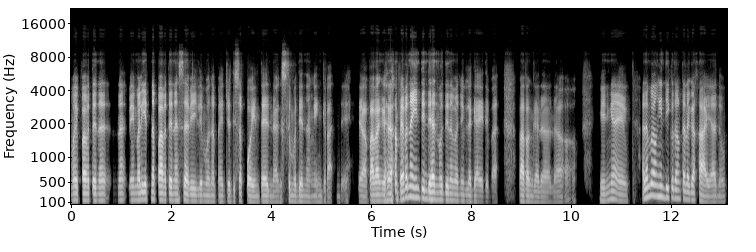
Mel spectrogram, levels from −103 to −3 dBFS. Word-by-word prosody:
May 135 0 +1
parte 135 -1 +3
na 130 0 0 0.2
na 140 - 0
may 140 +1 -2
maliit 150 +2 +2
na 155 - +4
parte 140 -1 +4
ng 135 -1 0
sarili 125 -3 0
mo 120 - -10
na 115 - -4
medyo 115 0 -7
disappointed, 110 -1 -2
na 105 0 -7
gusto 110 - -4
mo 115 - -8
din 110 -1 -4
ng 105 +1 -7
engrande. 110 0 -11
'Di - - -9
ba? 105 - -1
Parang 125 +1 +5
gano'n. 135 +5 +4
Pero 155 +7 +7
naiintindihan 180 -8 +6
mo 145 0 -3
din 140 -1 -1
naman 130 -1 -5
'yong 125 -1 -9
lagay, 115 -1 -2
'di - - -14
ba? 105 - -9 0.5
Parang 115 -1 0
gano'n, 105 -1 -10
oo. 105 0 -12 0.6
'Yon 130 +1 -5
nga 160 - +1
eh. 125 -4 0 0.3
Alam 190 +2 +2
mo - - +4
ang 215 - -4
hindi 195 -2 -1
ko 190 - -3
lang 170 - -1
talaga 150 -3 0
kaya, 110 +1 0
'no? 110 0 -16
125 Hz, 220 wpm, -21 LUFS, 110-145 Hz, 0.6 s, Pero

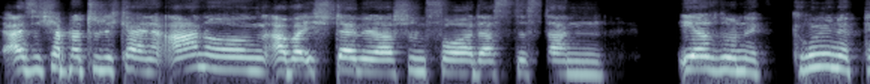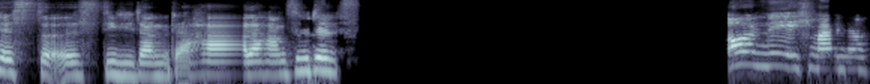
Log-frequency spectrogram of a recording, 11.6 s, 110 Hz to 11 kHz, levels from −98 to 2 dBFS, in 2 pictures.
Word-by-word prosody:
also, 240 0 +5
ich 240 - -1
habe 260 -1 +3
natürlich 245 -1 -1
keine 235 -4 +1
Ahnung, 245 -2 +3
aber 220 0 +5
ich 215 0 -3
stelle 235 -2 +3
mir 220 - 0
da 210 0 +3
schon 220 +1 -6
vor, 210 -2 0
dass 195 0 -2
das 205 -1 -12
dann 195 -2 -5 0.5
eher 250 -1 +4
so 240 0 +1
'ne 220 -3 -4 0.2
grüne 270 +1 0
Piste 220 -5 -6
ist, 180 +1 -8
die 195 - -7
die 175 -1 -9
dann 175 0 -4
da - - -7
in - - -8
der - - -8
Halle 190 0 0
haben, 185 0 -5
so 225 - -9
mit 225 +1 -5
den 230 -1 +2
F - - -18 2.5
Oh 325 +2 +4
ne, 300 - -11 0.2
ich 265 - -9
meine 255 -2 -2
225 Hz, 195 wpm, -22 LUFS, 195-245 Hz, 2.5 s, also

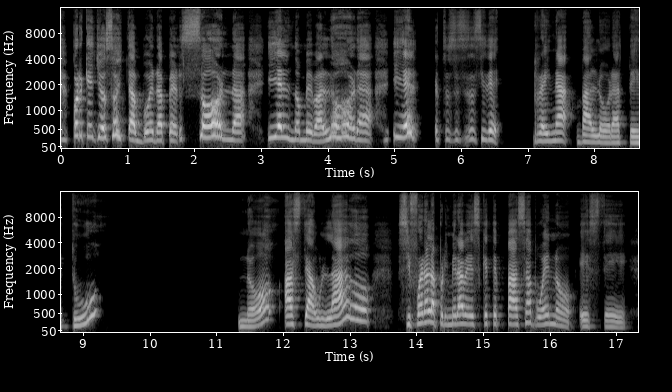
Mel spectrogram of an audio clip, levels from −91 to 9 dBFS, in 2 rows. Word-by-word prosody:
porque 335 -1 +2
yo 275 -2 +4
soy 340 +2 +1
tan 215 -6 +3
buena 215 -1 +2
persona, 245 - +3 0.3
y 285 +2 -2
él 285 -4 +6
no 225 -1 -3
me 225 -1 -1
valora, 250 +2 +1 0.3
y 305 -1 -5
él", 415 +8 +5 0.2
entonces, 230 0 -14
es 265 - -16
así 245 0 -9
de, 235 - -2 0.5
reina, 200 +1 -1
valórate, 155 -2 -3
tú. 205 - -2 2.2
No, 160 - -3
hazte 220 0 +2
a - - +4
un 180 0 -5
lado. 300 - +1 0.4
Si 215 - -5
fuera 245 +6 +2
la 260 -2 +4
primera 220 +1 0
vez 220 -1 -4
que 230 +1 -6
te 225 0 -6
pasa, 225 +3 0
bueno, 200 - -6
este, 150 -4 -9
225 Hz, 120 wpm, -22 LUFS, 195-270 Hz, 2.2 s, él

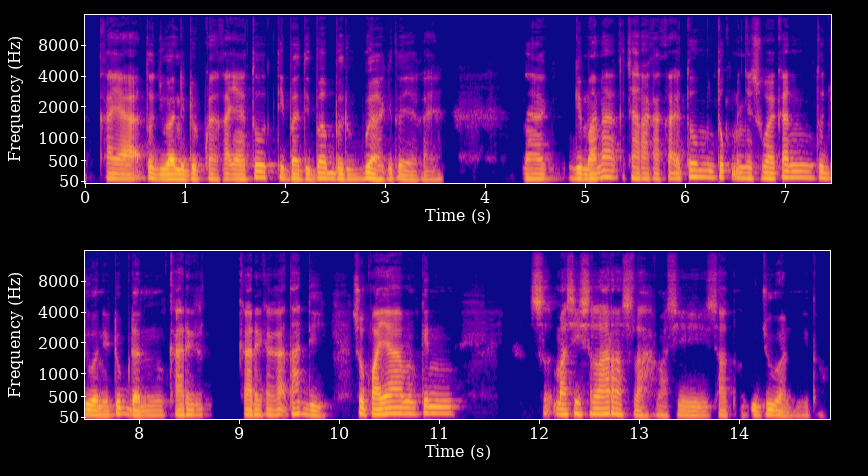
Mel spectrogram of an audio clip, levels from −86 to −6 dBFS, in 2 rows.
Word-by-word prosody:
kayak 105 -2 +2 0.2
tujuan 105 -2 +5
hidup 100 0 +1
Kakaknya 105 0 0
tuh 135 0 +3 0.2
tiba-tiba 105 0 0
berubah 105 +1 +2
gitu 100 -1 -3
ya, 90 -1 -2
Kak, 90 - -7
ya. - - -9 0.9
Nah 105 0 0 0.4
gimana 110 +4 +3 0.3
cara 115 -1 +1
Kakak 110 +2 -2
itu 130 - -4 0.2
untuk 140 +1 -1
menyesuaikan 120 +2 0 0.3
tujuan 110 -5 +3
hidup 130 +7 +1
dan 95 -1 +3 0.3
karir 110 +1 +1 0.4
karir 105 -1 +2
Kakak 110 0 0
tadi 120 -4 0 0.4
supaya 125 -1 +6 0.2
mungkin 130 +3 0 0.9
se - - -1 0.2
masih 115 +1 +2
selaraslah, 125 -7 +2
masih 95 -1 -4
satu 95 0 -7
tujuan 100 -3 -1
gitu? 90 0 -14
105 Hz, 135 wpm, -23 LUFS, 100-120 Hz, 0.9 s, supaya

